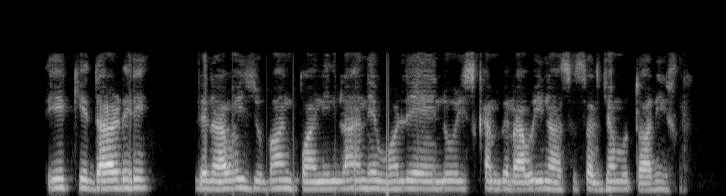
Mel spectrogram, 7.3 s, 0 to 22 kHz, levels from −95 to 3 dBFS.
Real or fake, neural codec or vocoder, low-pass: fake; codec, 24 kHz, 0.9 kbps, WavTokenizer, medium speech release version 2; 7.2 kHz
